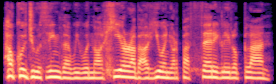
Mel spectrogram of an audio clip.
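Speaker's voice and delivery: contemptuous put-on villain voice; scornful villain. A narrator's reading. Villain laughing at captive's failed plan, scornful.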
